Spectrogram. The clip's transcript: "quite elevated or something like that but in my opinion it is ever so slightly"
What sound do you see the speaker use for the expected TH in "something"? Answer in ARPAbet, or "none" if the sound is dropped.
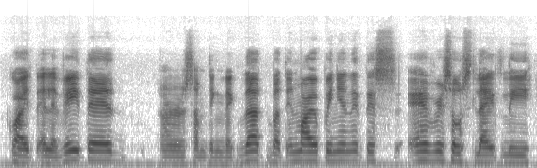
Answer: T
